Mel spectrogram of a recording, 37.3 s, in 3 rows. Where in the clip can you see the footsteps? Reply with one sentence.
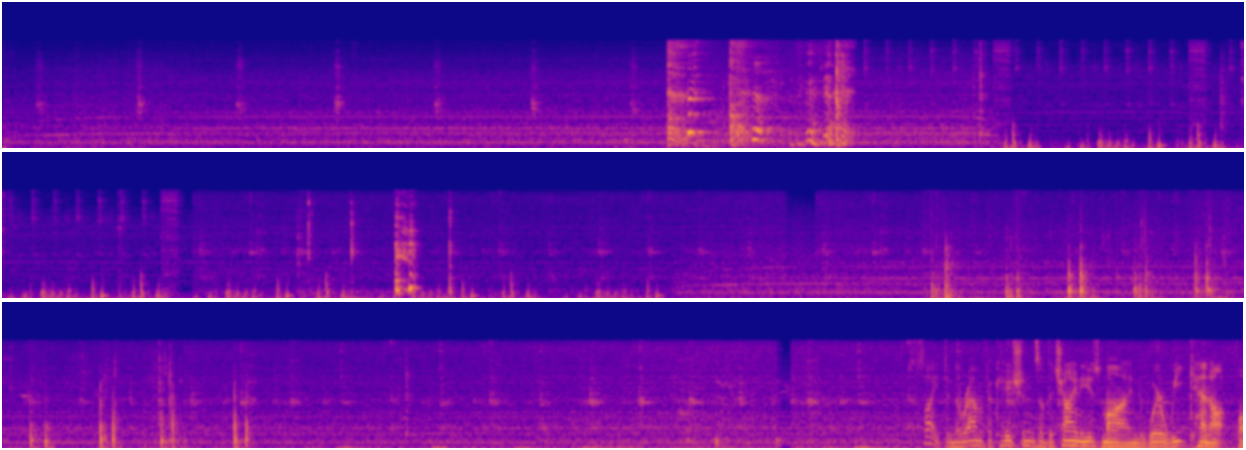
The footsteps can be heard from 21.6 to 27.3 s.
